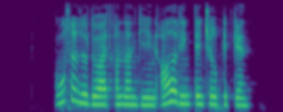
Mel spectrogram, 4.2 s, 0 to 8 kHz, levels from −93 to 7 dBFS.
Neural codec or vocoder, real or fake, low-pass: vocoder, 22.05 kHz, 80 mel bands, Vocos; fake; 7.2 kHz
